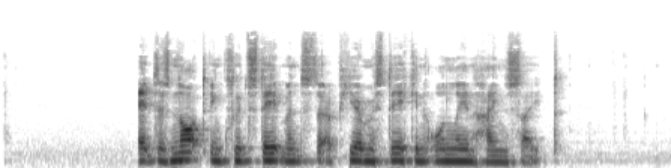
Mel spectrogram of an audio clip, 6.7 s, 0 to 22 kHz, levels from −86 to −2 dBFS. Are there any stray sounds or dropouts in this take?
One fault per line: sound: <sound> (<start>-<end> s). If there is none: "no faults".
no faults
